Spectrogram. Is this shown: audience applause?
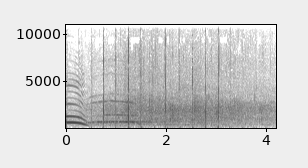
yes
